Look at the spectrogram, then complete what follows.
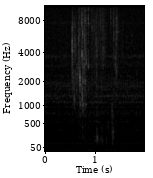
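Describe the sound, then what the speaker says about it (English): Someone pouring drinking water, a few faint drips and splashes over a low steady hum, quiet and close with no talking. "Getting some water here."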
